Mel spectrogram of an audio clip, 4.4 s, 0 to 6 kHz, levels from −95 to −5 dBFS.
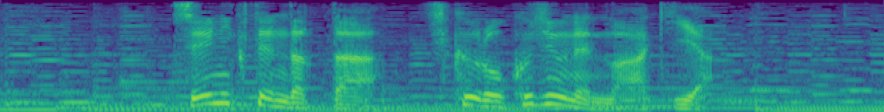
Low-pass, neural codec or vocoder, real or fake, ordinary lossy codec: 5.4 kHz; none; real; none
